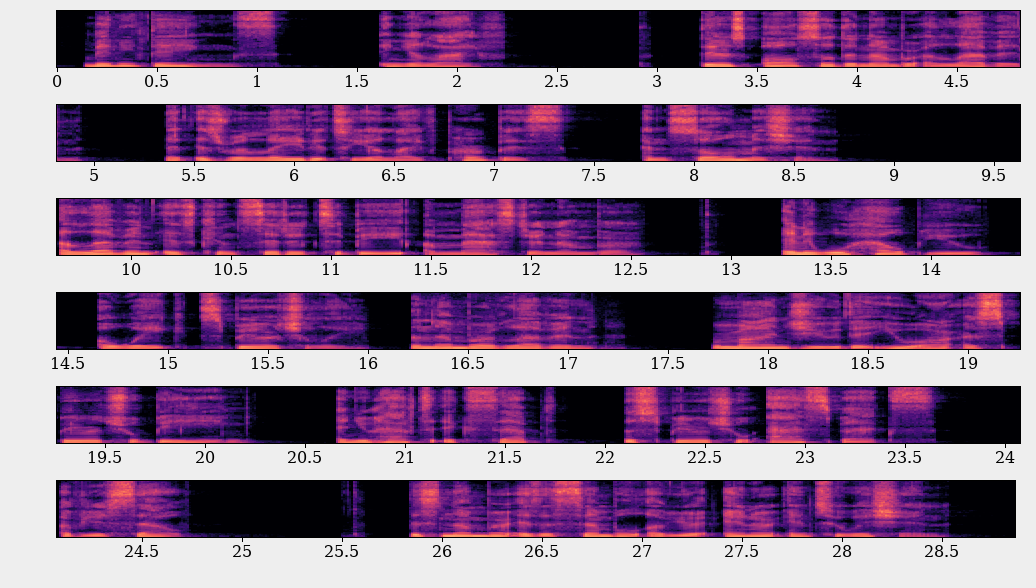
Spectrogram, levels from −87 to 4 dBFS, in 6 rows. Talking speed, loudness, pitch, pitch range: 135 wpm, -23 LUFS, 170 Hz, 150-190 Hz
